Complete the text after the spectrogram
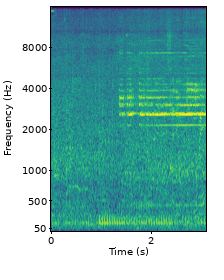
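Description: A car drives past.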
